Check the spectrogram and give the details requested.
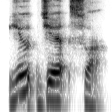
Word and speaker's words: yujyasva: I'm just thinking whether it becomes easy for you to pronounce it this way. Yujyasva.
